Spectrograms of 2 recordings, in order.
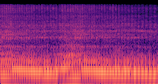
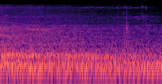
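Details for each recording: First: Yamaha New Vixion Lightning (NVL) single idling, checked with a stethoscope on the head, clutch side sounds smooth: fast dry metallic klitik clatter from the top end; traced to the rocker arm area, likely a worn, seized rocker arm bearing. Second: Yamaha New Vixion Lightning (NVL) after head repair with rocker arm work, reassembled: even, steady engine beat, smooth low drone, no ticking on throttle; kletek noise gone, idling cleanly.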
